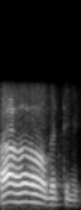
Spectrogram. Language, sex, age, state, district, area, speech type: Marathi, male, 45-60, Maharashtra, Buldhana, rural, conversation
